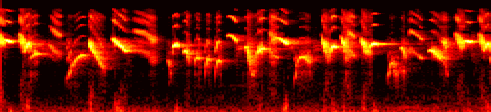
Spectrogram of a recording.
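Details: Trainee young canary learning tutor sounds sings a dense burst of high, rapidly sliding whistles and sharp chirps, nearly unbroken across the clip.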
